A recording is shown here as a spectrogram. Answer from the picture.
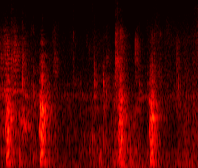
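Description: Goat kid sucking milk from a plastic bottle with a nipple: four short, sharp sucking noises about half a second to a second apart.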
